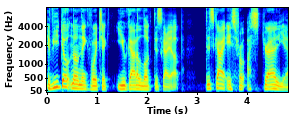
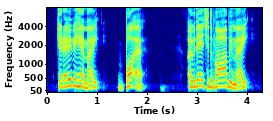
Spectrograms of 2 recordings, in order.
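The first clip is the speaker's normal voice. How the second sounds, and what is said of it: Attempted Australian accent, not very good. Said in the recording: “I've been working my Australian accent ... it's honestly not very good ... this probably sounds so pathetic”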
